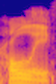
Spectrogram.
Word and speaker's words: Hole: And anytime somebody says his name, it's supposed to be Hole, I think, or Holy, close to that in the actual pronunciation in Norway.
